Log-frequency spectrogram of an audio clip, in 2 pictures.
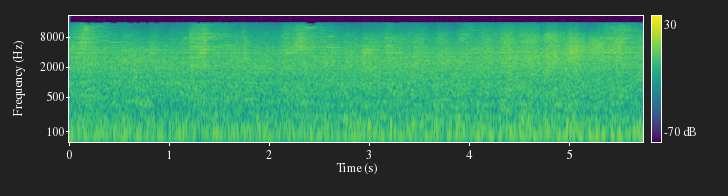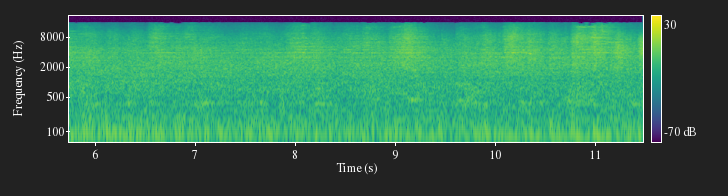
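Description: Loaded rock train's freight cars rolling past at close range: a steady rumble of steel wheels on rail, with scattered clicks as wheels pass over rail joints.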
